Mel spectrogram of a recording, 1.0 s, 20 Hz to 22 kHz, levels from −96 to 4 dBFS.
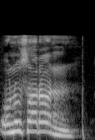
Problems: none marked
